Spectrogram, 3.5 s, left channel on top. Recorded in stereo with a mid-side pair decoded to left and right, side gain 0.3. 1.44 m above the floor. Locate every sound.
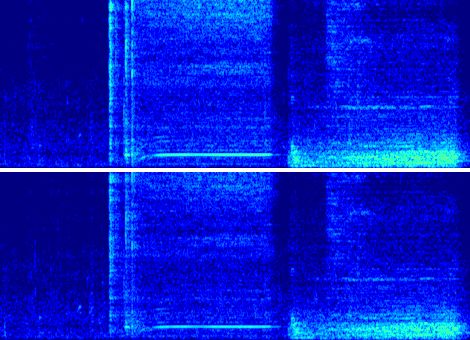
0.8 s a camera shutter: 50° left, 1.4 m
2.1 s a sliding door: 40° left, 2 m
